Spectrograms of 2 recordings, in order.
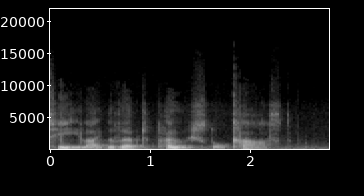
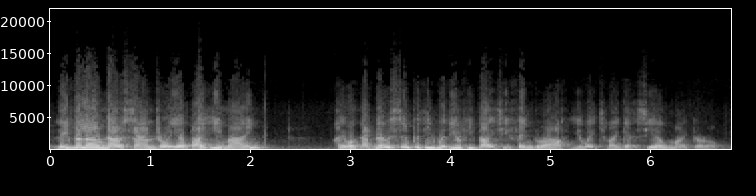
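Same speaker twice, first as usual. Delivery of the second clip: high, loud opening, tailing down; scolding; 7 semitones higher, 6 dB louder than usual. Acted. Woman warns Sandro off the biting animal, raised scolding voice. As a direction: tell the child off mid-gossip.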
